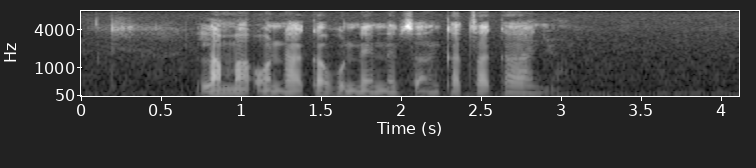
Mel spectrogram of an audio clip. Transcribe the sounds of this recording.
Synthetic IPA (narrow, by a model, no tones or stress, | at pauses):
lamaʔɔnakʼaβunɛnɛb͡ʐaŋ̩kʼat͡sʼakʼaːɲɔ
